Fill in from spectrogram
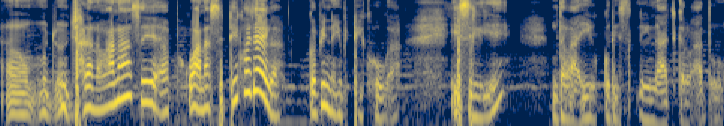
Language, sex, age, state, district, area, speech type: Hindi, female, 45-60, Uttar Pradesh, Chandauli, rural, spontaneous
